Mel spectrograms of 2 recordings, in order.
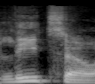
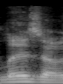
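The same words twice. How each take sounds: First: The name is said with Italian pronunciation. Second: The name is said with English pronunciation. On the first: The speaker calls it wrong. "in Italian, that's how you'd say that" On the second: The speaker calls it right. "I didn't know you pronounce it Lizzo"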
